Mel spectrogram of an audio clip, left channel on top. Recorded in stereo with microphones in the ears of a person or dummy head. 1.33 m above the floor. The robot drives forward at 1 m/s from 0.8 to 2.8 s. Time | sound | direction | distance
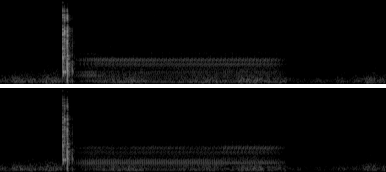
0.6 | a camera shutter | 10° left (ahead or behind) | ?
